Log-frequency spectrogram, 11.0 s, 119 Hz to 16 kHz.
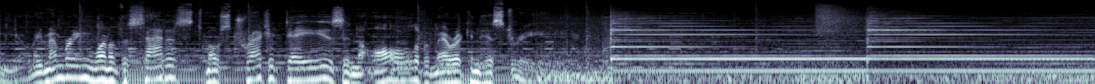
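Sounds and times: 
speech: 0.3s - 5.8s
large memorial bell tolling: 5.8s - 10.9s.

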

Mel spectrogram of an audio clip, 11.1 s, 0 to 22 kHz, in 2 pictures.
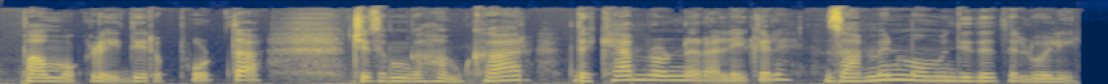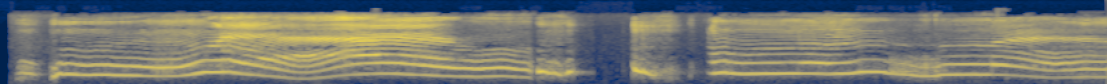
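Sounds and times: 
speech: 0.1s - 5.8s
two-day-old newborn crying outside a private hospital in Douala, Cameroon: 5.6s - 11.0s.

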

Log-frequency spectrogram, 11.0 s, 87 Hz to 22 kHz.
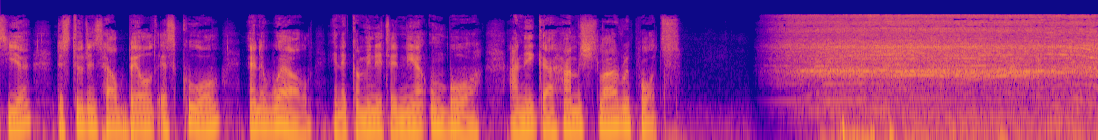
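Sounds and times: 
speech: 0.0s - 6.8s
power drill running: 7.6s - 10.9s.

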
